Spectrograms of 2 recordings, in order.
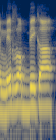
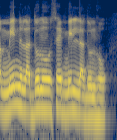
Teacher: اسی طرح ادغام میں نے آپ کو بتایا کہ دو زبر دو زیر یا دو پیش، اس کے بعد واو آ جائے، نون آ جائے، میم آ جائے، یا آ جائے، تو وہاں پر ادغام ہوتا ہے مع الغنہ، ٹھیک ہے۔ اور اگر لام اور را آ جائیں تو یہ نون ختم ہو جاتی ہے، من ربک سے مر ربک، اور اسی طرح من لدنہ سے مل لدنہ، وہاں پر نون ختم ہو جائے گی، لام اور را کی آواز آ جائے گی۔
